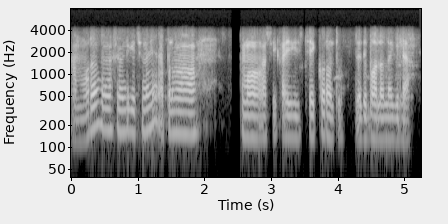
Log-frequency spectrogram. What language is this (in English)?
Odia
